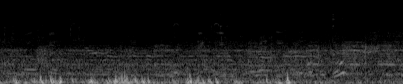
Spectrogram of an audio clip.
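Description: Hoofbeats of a horse cantering on a sand arena: a run of dull low thuds.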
